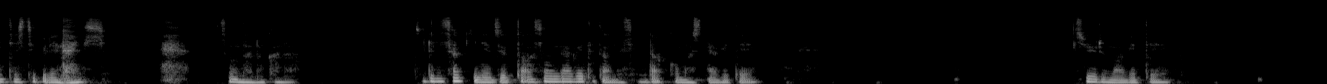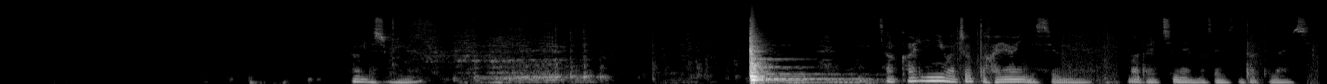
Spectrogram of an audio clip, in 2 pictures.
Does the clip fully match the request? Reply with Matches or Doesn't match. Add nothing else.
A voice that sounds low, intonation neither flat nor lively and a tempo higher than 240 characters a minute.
Doesn't match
